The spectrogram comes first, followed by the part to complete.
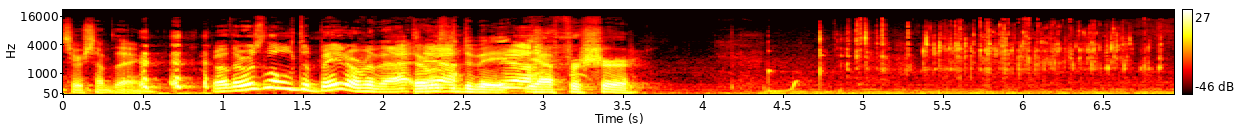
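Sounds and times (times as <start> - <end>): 
speech: 0.0 - 3.7
soda being poured into small cups: 4.4 - 6.9.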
